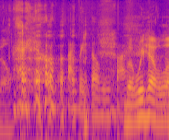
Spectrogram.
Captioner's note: laughing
